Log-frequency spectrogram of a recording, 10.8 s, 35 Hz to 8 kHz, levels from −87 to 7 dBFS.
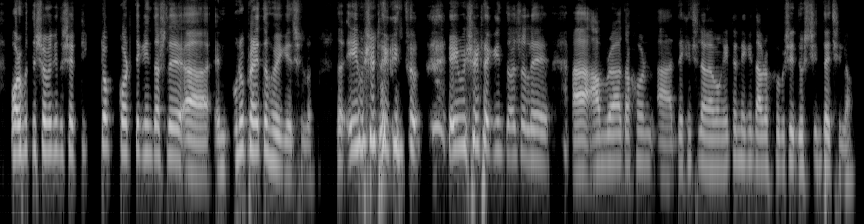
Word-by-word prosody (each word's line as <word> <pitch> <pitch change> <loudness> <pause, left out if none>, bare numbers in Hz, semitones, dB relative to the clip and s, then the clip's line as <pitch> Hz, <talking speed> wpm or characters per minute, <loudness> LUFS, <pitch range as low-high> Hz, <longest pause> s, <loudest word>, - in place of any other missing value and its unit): পরবর্তী 210 +2 +5
সময়ে 205 -1 +4
কিন্তু 195 -2 -6
সে 205 - +4
TikTok 225 +2 -1
করতে 205 0 +2
কিন্তু 195 0 -3
আসলে 190 0 0 0.2
আ - - +10 0.3
এন 140 - -3 0.2
অনুপ্রাণিত 210 +1 +4
হয়ে 155 -3 +2
গিয়েছিল। 125 0 -5 0.4
তো - - -1 0.2
এই 225 - +5
বিষয়টা 260 +1 +4
কিন্তু, 225 -2 0 0.5
এই 200 - +6
বিষয়টা 240 +1 +2
কিন্তু 210 -2 -7
আসলে 185 -2 -3 0.5
আ - - +6 0.2
আমরা 155 +2 -1
তখন 160 +1 -6 0.2
আ - - -4 0.2
দেখেছিলাম 155 +1 -5
এবং 140 0 -5
এটা 145 - -10
নিয়ে 160 -1 -8
কিন্তু 160 -1 -4
আমরা 145 0 -3
খুব 150 - -8
বেশি 160 +2 -2
দুশ্চিন্তায় 150 0 -3
ছিলাম। 115 -3 -12
185 Hz, 195 wpm, -24 LUFS, 150-210 Hz, 0.5 s, আ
